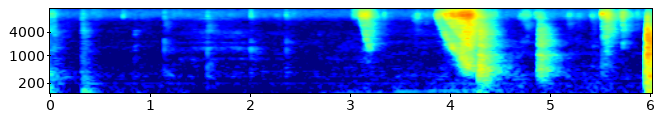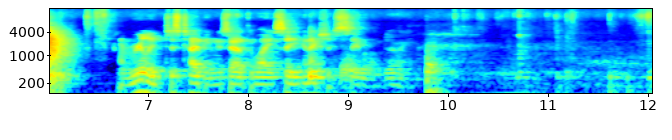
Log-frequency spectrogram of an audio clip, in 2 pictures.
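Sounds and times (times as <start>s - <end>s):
masking tape tearing off roll: 3.0s - 4.5s, 5.4s - 6.7s.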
